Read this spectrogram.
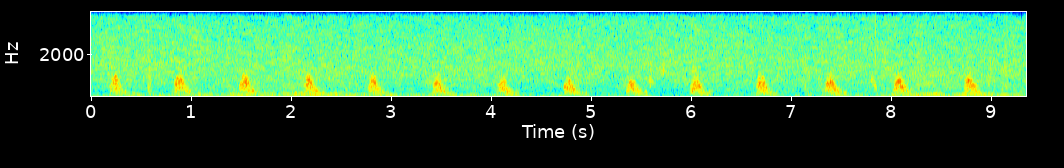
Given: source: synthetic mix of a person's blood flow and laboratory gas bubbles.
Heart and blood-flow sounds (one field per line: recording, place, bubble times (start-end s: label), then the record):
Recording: Doppler ultrasound of blood flow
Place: subclavian vein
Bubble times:
4.37-4.43 s: bubbles
4.77-5.08 s: bubbles
5.69-5.75 s: bubbles
6.00-6.29 s: bubbles
7.10-7.37 s: bubbles
7.78-7.98 s: bubbles
9.03-9.17 s: bubbles
From the record:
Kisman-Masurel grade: 121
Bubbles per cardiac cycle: 1 to 2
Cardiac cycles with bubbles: 10 to 50%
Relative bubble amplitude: barely perceptible (0.100 to 0.250)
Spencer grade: 2 (many but less than half of the cardiac periods contain bubble signals, singularly or in groups)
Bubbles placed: anywhere in the cardiac cycle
